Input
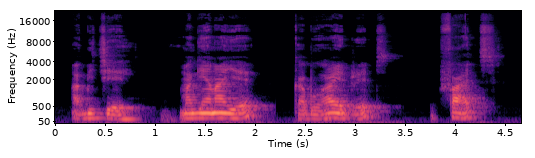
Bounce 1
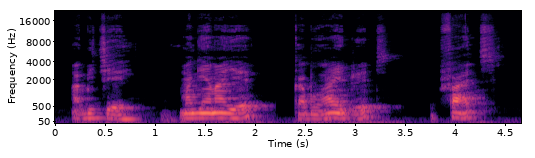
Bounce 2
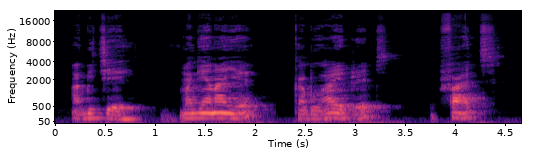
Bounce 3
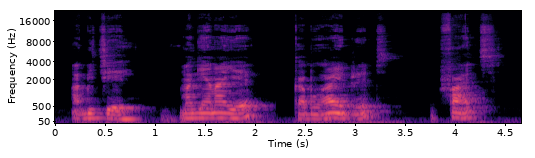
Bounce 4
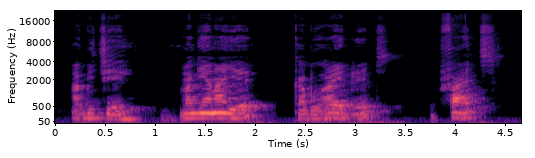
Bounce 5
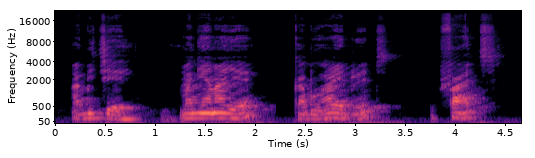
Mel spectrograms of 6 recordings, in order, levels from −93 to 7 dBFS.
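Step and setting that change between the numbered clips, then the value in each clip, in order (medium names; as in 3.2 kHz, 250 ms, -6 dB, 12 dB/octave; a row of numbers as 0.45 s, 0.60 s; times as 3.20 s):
Shepard-style flanger, rate: 0.69 Hz, 0.43 Hz, 0.26 Hz, 1.2 Hz, 1.9 Hz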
